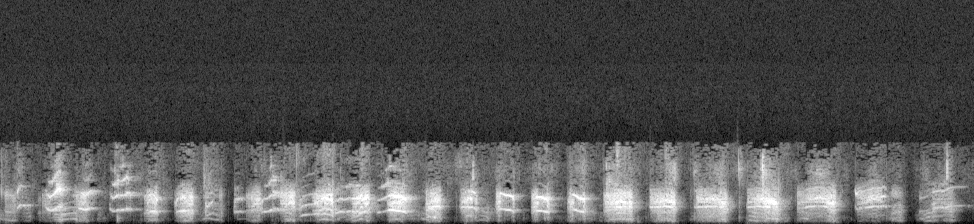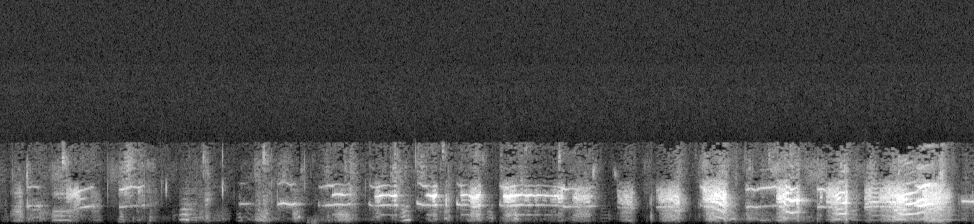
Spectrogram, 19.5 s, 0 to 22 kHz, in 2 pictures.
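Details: Norwegian Buhund puppies in full chorus at 2:30 am on June 8, 2021, pouring out rapid, rhythmic yelps and whines, about two or three per second, briefly easing midway before swelling again.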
